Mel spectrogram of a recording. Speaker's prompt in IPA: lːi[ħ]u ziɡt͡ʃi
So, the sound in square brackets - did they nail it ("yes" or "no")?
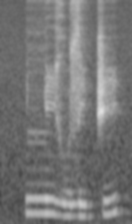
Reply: no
